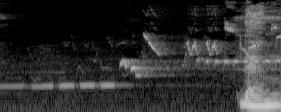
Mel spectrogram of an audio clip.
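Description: Birds calling: a long, thin, steady whistle, then from about a second in several short chirps and falling whistles over a higher held note. A voice starts just before the end.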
